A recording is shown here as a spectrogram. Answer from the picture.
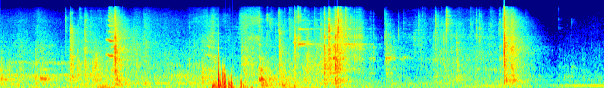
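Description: Clicks, knocks and rattles of an old elevator's collapsible scissor gate and door being handled, with a heavier thump about two seconds in.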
